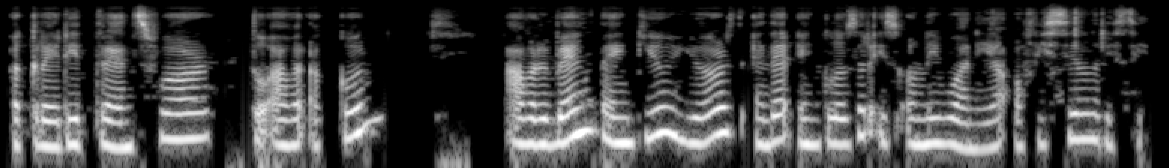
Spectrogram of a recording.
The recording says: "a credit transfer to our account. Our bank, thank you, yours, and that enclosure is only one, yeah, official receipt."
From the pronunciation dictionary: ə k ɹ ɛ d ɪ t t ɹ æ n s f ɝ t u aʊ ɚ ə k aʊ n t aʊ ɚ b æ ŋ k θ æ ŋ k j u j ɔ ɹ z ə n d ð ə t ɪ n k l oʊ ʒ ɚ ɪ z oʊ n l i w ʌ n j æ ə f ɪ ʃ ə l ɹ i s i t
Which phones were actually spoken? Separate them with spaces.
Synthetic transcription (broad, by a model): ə k ɹ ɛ d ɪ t t ɹ æ n s f ɝ t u aʊ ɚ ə k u n t aʊ ɚ b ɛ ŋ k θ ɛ ŋ k j u j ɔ ɹ s ə n d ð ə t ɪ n k l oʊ s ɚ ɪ s oʊ n l i w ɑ n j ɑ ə f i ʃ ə l ɹ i s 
